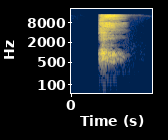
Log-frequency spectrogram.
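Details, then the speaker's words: Chest physiotherapy demonstration of the low-level huff: a big breath in, then a single long, breathy, open-mouth exhalation of about half a second to move airway secretions toward the mouth for coughing out; low-level huff. "Low level huffing হচ্ছে বড় কইরা শ্বাস নিয়া খোলামু মুখে বড় করে শ্বাস নিয়ে লম্বা একটা দম ছাড়বে আমি একটু দেখিয়ে দিচ্ছি"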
